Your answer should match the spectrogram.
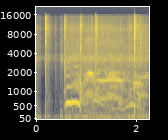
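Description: A rooster crowing, one long call starting about half a second in, with a few sharp knocks of a sepak takraw ball being kicked.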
